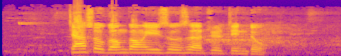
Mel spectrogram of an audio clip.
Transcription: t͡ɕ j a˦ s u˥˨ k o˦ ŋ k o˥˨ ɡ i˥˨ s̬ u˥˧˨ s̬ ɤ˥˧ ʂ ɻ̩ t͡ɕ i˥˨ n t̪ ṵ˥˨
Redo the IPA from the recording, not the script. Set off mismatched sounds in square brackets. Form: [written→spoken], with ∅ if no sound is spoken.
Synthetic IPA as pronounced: t͡ɕ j a˦ s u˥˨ k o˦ ŋ k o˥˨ [ɡ→ŋ] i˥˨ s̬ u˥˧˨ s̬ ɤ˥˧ [ʂ→ʈ͡ʂ] ɻ̩ t͡ɕ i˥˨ n t̪ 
